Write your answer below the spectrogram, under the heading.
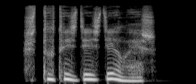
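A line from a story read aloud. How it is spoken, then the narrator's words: Tear-hoarse question. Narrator (Russian): хриплым от слез голосом спросила Лиза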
